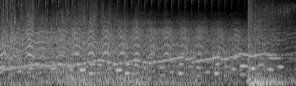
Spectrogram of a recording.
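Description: Cartoon sound effects of a fast-spinning top drilling down into the ground: a warbling whirr and a slowly rising whistle over a gritty rumble of churning earth, cut off by a thump just before the end, with background music.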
